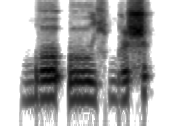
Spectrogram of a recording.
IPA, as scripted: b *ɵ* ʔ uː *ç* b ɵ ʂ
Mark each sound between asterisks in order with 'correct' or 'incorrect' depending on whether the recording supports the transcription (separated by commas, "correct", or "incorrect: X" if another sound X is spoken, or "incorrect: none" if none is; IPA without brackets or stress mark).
incorrect: o, correct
